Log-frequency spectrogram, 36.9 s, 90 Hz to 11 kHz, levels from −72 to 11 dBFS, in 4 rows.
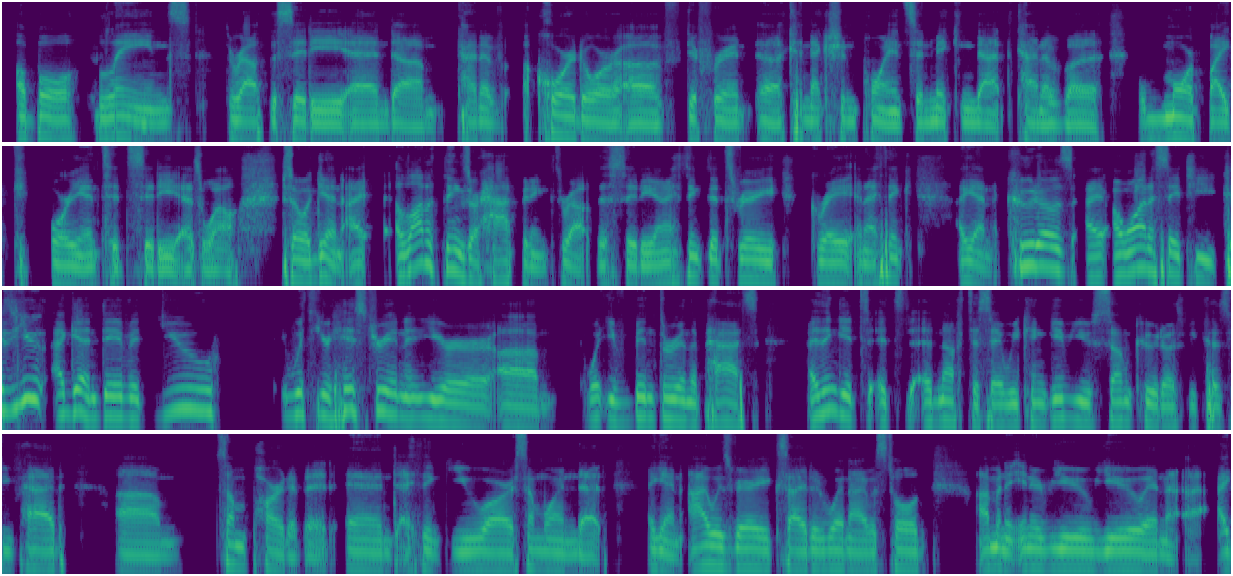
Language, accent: English, American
